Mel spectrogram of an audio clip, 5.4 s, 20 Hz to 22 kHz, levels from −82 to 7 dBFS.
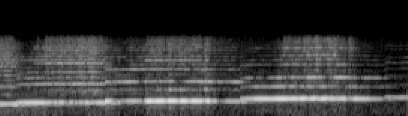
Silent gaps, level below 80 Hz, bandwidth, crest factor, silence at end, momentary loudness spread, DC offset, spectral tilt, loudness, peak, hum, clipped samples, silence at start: none; -64 dBFS; 7.2 kHz; 10 dB; 0 s; 12 LU; under 0.1%; 0 dB/octave; -17 LUFS; -6 dBFS; none; under 0.1%; 0 s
